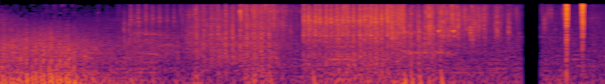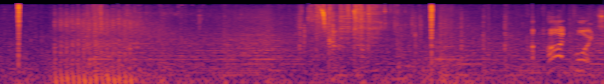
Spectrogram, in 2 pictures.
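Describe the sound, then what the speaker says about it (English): Call of Duty: Vanguard multiplayer match with dense gunfire and heavy explosive bursts from an enemy aircraft strafing run, loud and continuous, with a brief gap midway and voices mixed into the battle. "Hostile strafe inbound."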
